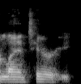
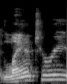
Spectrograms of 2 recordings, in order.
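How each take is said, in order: First: "Lanteri" stressed on the second syllable; Lanteri pronunciation. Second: "Lantery" stressed at the front, middle vowel swallowed; Lantery pronunciation. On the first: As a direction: say "Lanteri" with a full "tair" in the middle, lan-TAIR-ee. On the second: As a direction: say "Lantery" with a reduced middle syllable, LAN-tuh-ree. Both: Shown as a demonstration. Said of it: "is it Lantery or Lanteri".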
